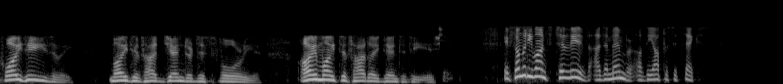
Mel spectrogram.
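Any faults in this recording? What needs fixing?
From 4.39 s to the end, the speech is a section at the wrong speed: it runs 1.57 times fast and about seven semitones high, likely from being fitted to the wrong clock. Pitch and tempo jump together, unlike a pure pitch shift, which leaves timing intact. Confirm each segment's sample rate matches the project clock before joining segments.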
